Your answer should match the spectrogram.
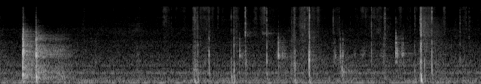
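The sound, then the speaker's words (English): Tarot cards being shuffled before three cards are drawn for a reading, a string of soft, irregular papery clicks and flicks with a couple of sharper snaps, fairly quiet and with no one speaking. “All right, so while I'm shuffling, just think um, what number you're gonna choose, one, two, or three.”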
